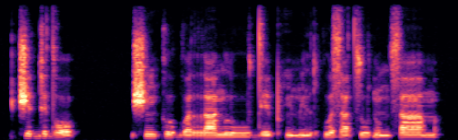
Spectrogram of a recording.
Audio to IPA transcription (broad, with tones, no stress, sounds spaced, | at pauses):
t͡ʃ ɪ˦ ɡ ɪ˦ d ɔ˨ | ʃ ĩ˦ k ʊ˦˨ ɡʷ a˨˦ r aː˦ ŋ l uː˨ d e˨ pʰ ĩ˨ m ĩ˨ r kʷ a˦ z a˨ t͡s u˦ ɗ ũ˨ ŋ s aː˦ m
